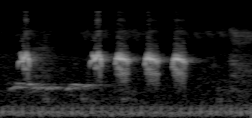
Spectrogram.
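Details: Long-tailed shrike song with a mimicked fill: two low level whistles, then a quick run of four loud, sharp, ringing chips.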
